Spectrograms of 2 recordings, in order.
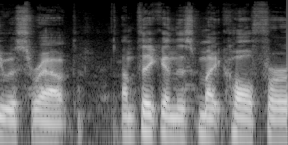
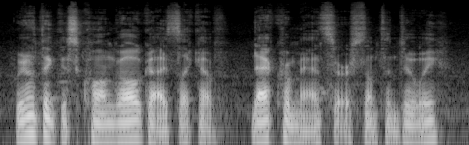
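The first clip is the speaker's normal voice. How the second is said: quiet, hushed voice. Narrating a character's question to the group, in a hushed voice. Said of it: "he says in a hushed voice".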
